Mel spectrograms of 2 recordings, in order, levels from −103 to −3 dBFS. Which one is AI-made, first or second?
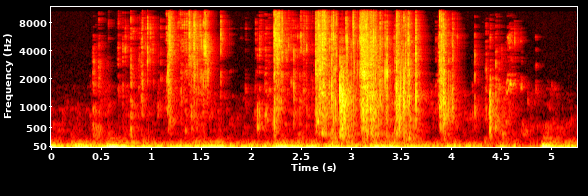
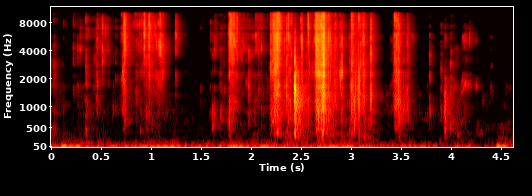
second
